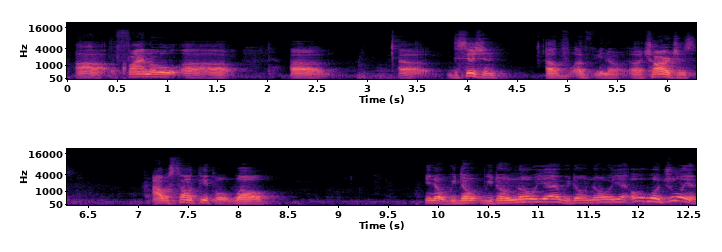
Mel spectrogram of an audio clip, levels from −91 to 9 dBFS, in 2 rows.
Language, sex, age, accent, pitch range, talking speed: English, male, 30-49, American, 110-185 Hz, 155 wpm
